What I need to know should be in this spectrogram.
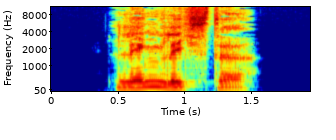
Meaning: inflection of länglich: 1. strong/mixed nominative/accusative feminine singular superlative degree 2. strong nominative/accusative plural superlative degree
- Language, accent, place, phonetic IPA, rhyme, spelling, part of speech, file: German, Germany, Berlin, [ˈlɛŋlɪçstə], -ɛŋlɪçstə, länglichste, adjective, De-länglichste.ogg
